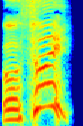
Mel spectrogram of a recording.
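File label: finish, Japanese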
